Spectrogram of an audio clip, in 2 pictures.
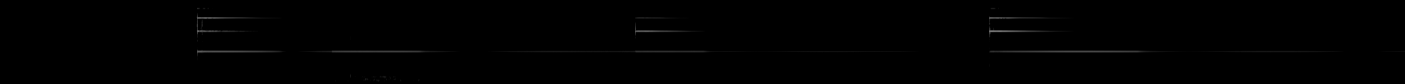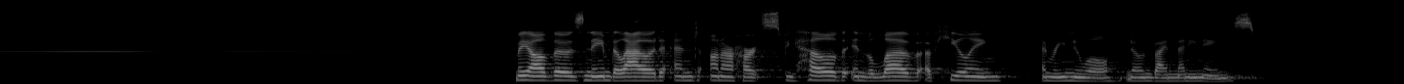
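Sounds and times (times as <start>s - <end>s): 
meditation chime struck and ringing: 2.0s - 18.4s
speech: 19.2s - 26.7s.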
